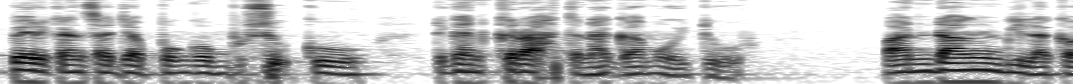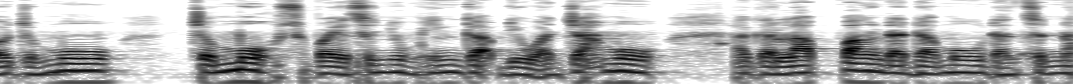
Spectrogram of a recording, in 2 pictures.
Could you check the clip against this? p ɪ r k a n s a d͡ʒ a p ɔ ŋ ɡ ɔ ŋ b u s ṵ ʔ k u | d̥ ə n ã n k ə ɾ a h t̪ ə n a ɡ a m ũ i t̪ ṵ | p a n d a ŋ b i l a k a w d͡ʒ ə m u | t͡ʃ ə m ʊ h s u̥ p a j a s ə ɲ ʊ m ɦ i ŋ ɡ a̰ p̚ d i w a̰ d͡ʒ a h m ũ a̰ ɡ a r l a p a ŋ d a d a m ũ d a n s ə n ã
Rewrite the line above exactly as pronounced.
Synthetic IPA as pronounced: p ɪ r k a n s a d͡ʒ a p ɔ ŋ ɡ ɔ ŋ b u s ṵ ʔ k u | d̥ ə ŋ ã n k ə ɾ a h t̪ ə n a ɡ a m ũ i t̪ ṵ | p a n d a ŋ b i l a k a w d͡ʒ ə m u | t͡ʃ ə m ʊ h s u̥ p a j a s ə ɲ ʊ m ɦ i ŋ ɡ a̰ p̚ d i w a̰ d͡ʒ a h m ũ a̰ ɡ a r l a p a ŋ d a d a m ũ d a n s ə n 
